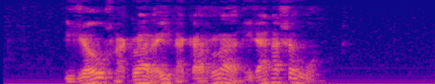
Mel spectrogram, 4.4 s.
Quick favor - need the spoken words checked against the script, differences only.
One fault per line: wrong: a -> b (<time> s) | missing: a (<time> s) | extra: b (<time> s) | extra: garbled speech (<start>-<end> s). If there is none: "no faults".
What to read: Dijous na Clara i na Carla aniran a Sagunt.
no faults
